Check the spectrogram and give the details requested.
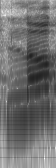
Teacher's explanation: ल के उच्चारण में जो हमारे मुख से वायु है वो दोनों साइड से निकलती है, तो इसे पार्श्विक वर्ण माना गया है।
